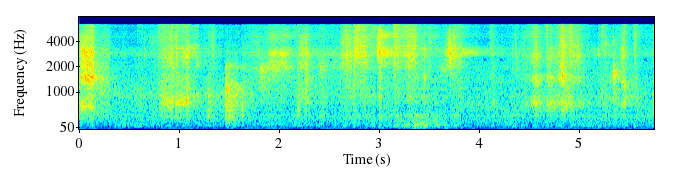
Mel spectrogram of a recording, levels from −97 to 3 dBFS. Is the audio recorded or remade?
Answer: remade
